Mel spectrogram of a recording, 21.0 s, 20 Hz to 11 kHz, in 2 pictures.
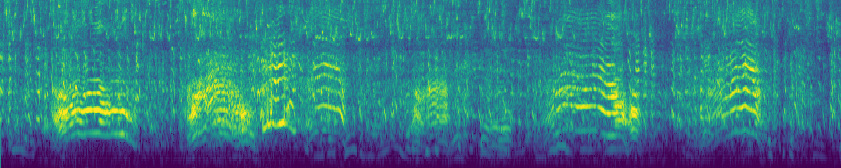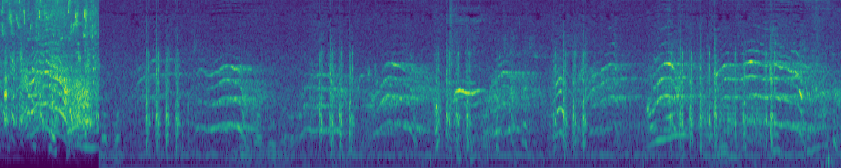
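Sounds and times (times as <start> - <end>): yelping chirps and clicks: 0.0 - 11.8, 12.4 - 12.9, 14.5 - 15.0, 17.4 - 20.7
low steady hum: 0.0 - 21.0
wild dogs twittering calls: 0.0 - 21.0.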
